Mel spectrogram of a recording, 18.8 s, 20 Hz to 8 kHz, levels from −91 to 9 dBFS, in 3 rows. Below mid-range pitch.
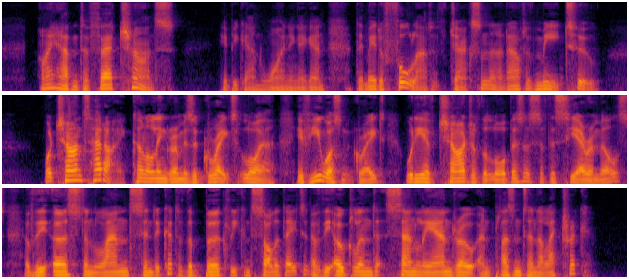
Yes: low, 105 Hz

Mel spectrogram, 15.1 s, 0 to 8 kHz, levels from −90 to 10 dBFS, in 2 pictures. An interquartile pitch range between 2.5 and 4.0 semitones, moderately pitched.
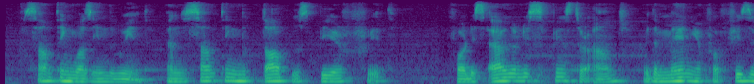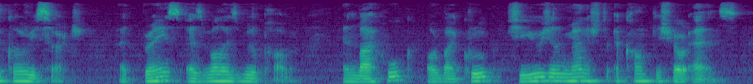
No: average, 3.0 semitones; low, 120 Hz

